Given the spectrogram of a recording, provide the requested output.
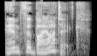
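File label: "amphibiotic", English, British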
